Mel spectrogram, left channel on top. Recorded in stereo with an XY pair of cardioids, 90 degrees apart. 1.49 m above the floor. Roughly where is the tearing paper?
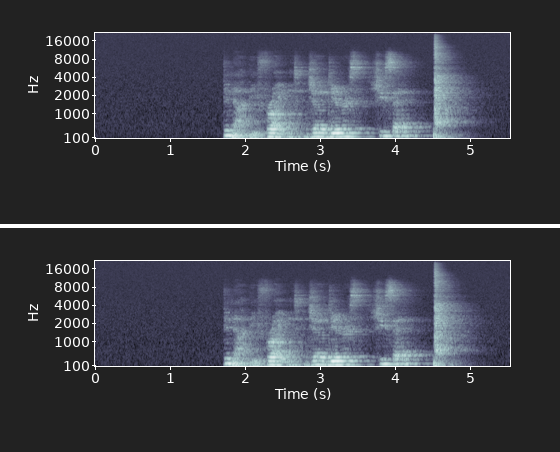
Ahead.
